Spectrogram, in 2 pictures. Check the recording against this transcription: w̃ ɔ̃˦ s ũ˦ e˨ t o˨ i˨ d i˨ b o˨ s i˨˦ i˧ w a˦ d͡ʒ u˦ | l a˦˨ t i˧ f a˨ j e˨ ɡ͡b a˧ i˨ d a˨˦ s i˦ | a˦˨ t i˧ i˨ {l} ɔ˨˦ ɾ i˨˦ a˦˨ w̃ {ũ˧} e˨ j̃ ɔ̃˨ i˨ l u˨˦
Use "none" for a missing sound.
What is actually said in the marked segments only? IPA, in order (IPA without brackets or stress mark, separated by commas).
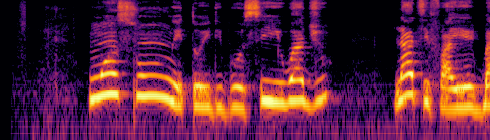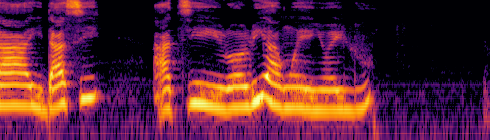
ɾ, ɔ̃˧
